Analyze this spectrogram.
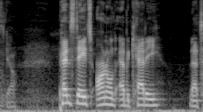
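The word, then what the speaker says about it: Ebiketie: go you have to go penn state's arnold ebiketti that's how you pronounce it i asked him himself he's a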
